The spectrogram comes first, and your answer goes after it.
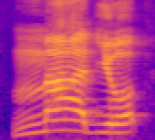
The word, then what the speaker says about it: Mário: Mário, sílaba tônica é a penúltima, tem que ter acento. Maria, sílaba tônica é o I, não tem acento.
